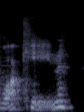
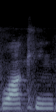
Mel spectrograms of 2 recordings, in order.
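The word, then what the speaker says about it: Waukeen: check that's both like joaquin phoenix no it's spelled w-a-u-k-e-e-n i believe okay um let's see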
